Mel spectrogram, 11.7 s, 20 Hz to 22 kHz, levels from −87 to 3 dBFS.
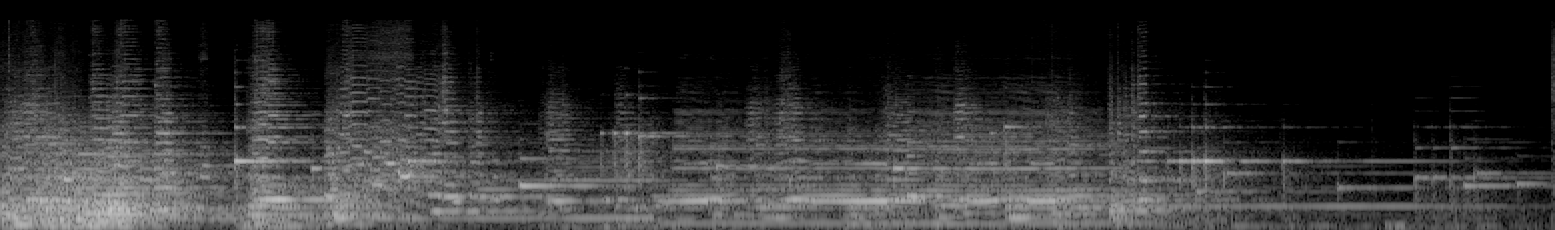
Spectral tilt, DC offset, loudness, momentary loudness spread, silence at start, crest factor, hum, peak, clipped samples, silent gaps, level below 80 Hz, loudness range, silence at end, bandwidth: -6 dB/octave; under 0.1%; -30 LUFS; 20 LU; 0 s; 20 dB; none; -10 dBFS; under 0.1%; none; -48 dBFS; 9 LU; 0 s; 16 kHz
